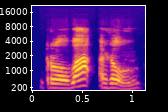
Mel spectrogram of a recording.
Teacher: es una palabra grave porque la mayor fuerza de voz recae en la penúltima sílaba · Robaron lleva la mayor fuerza de voz en la ba. Robaron. Es una palabra grave.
